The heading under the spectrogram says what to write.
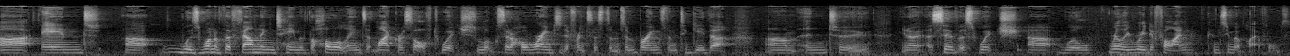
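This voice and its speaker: A woman's medium-pitched voice with a strong New Zealand accent, moderate pace and monotone, flat intonation, with audible room echo and music in the background. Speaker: tech executive. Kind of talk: panel discussion.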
